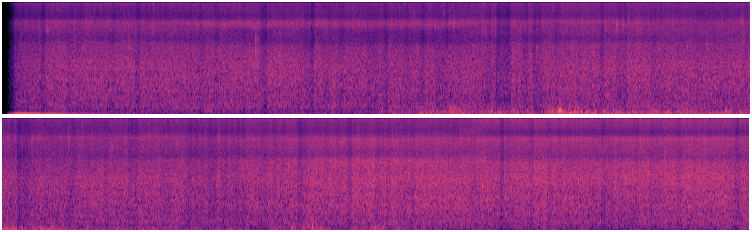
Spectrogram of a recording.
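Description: Heavy rain falling steadily on pavement and walls, a dense even hiss that grows a little louder about two-thirds of the way through.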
